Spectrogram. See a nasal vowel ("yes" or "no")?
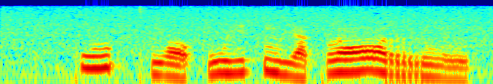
no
